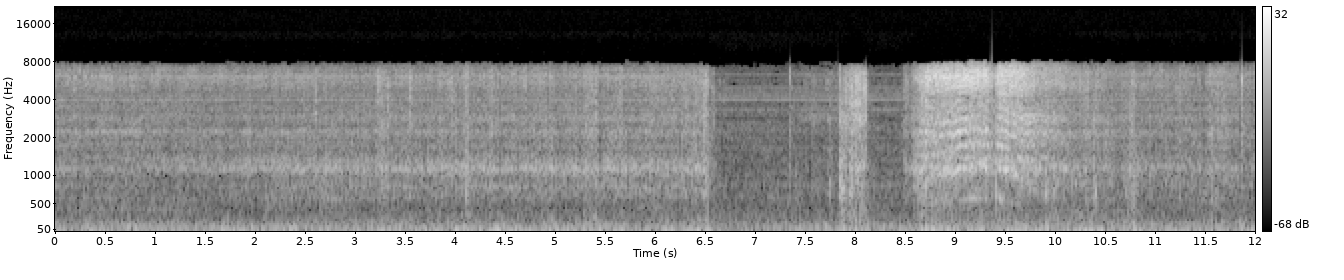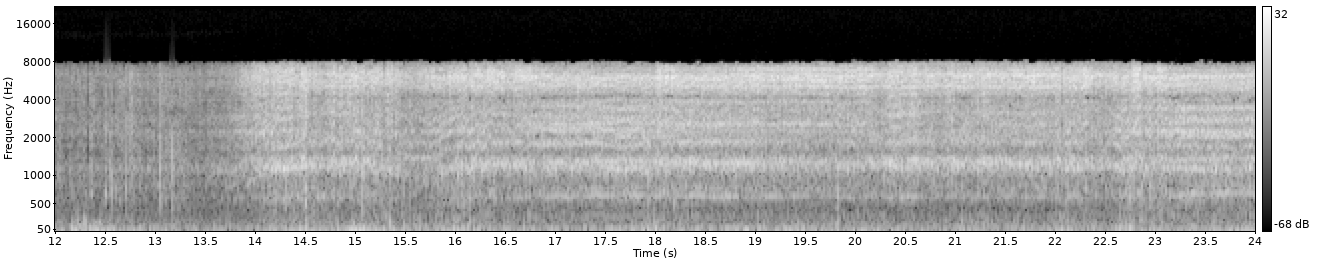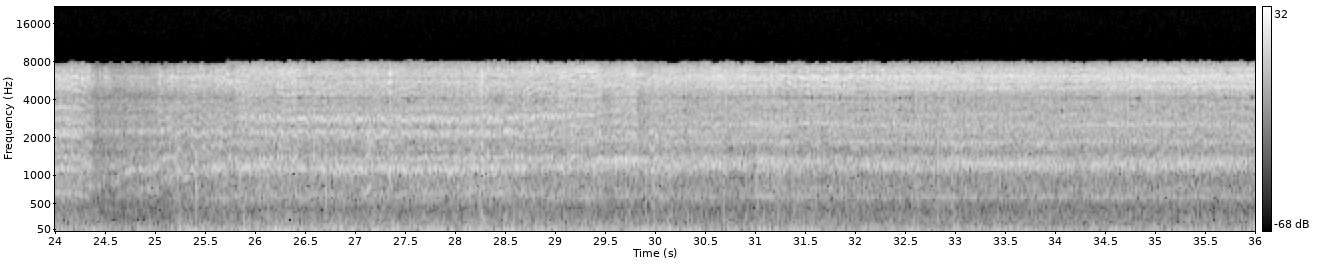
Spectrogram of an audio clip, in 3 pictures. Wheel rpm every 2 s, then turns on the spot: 30, 30, 40, 10, 80, 40, 50, 150, 160, 170, 170, 160, 130, 160, 160, 170, 170, 170.
none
